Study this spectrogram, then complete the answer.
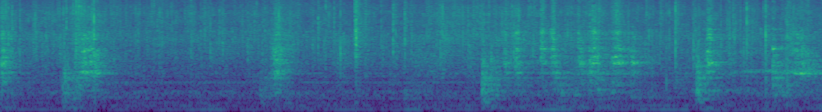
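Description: Egg sizzles in a hot pan.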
